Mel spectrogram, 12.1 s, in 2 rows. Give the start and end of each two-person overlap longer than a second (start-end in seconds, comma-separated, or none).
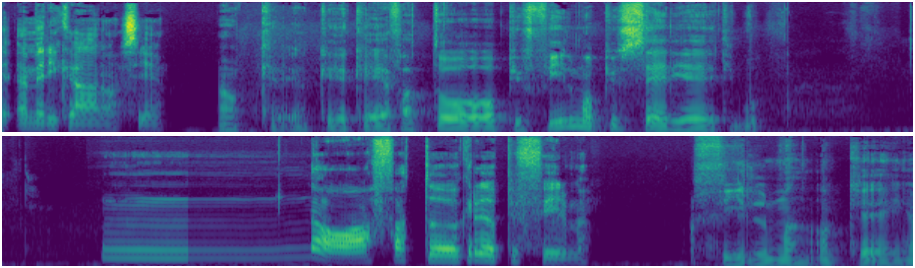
none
